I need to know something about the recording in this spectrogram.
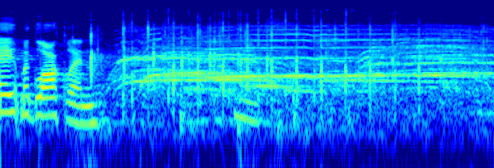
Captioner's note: audience applauding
